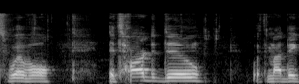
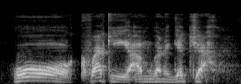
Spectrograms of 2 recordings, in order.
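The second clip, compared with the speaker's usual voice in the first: bad, weak put-on Australian accent. Talking about someone holding a gun, bad Australian accent. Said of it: "I don't do a good Australian accent".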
